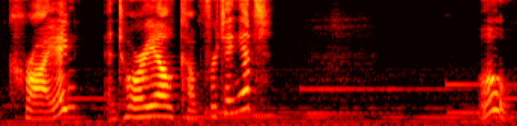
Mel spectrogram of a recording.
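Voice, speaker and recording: Bright, lively woman reading a game aloud. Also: a little high, slow pace, soft background music. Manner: reacts aloud while reading, with asides. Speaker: gaming video host. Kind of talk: let's play commentary, reading game text aloud.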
